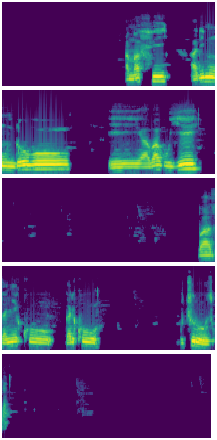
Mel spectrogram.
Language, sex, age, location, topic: Kinyarwanda, male, 50+, Musanze, agriculture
